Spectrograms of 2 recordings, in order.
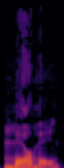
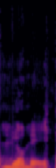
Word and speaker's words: Marmol: Marmol. – Marmol. – Not Mormol. – Marmol. – Yeah. – Oliver Marmol. M-A-R-M-O-L, I believe is how you spell it.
